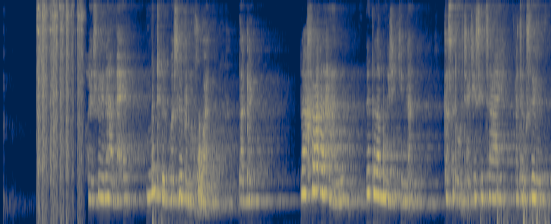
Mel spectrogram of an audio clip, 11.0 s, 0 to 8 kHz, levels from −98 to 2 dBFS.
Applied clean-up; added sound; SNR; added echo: none; Glass; 6 dB; reverberation time 1.3 s.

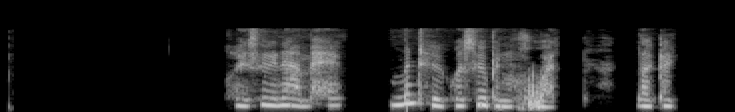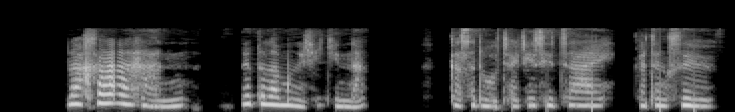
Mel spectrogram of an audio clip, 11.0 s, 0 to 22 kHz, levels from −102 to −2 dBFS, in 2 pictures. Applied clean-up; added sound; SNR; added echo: none; none; none; none.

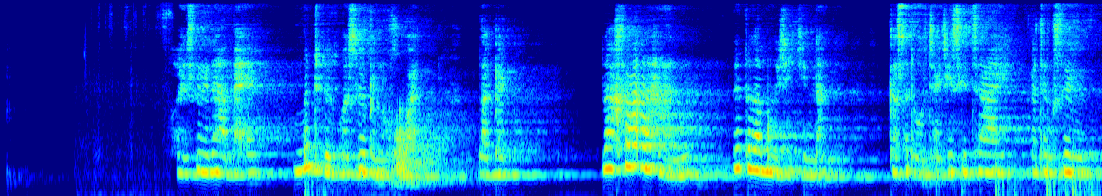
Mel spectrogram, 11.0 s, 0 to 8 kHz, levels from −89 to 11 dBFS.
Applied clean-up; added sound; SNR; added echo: neural separator model SepFormer DNS4.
